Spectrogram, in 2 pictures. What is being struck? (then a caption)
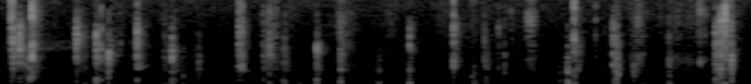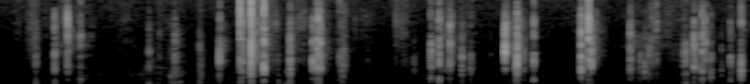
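Small paper tea sachet. A small, flat, printed paper tea sachet is held in one hand close to the microphone and crinkled and rubbed between the fingers. It makes dense, crisp crackles and sharp, bright snaps that spread from low to high, over a soft, low rumble from the handling. The rustling is continuous, with short bursts that die away almost instantly.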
